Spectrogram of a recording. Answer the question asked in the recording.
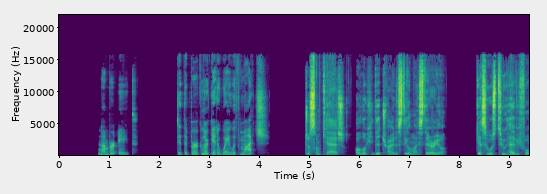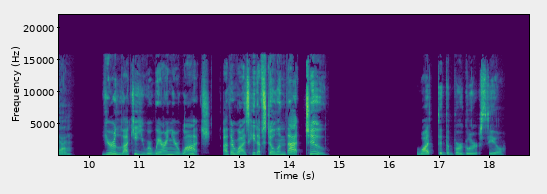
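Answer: Just some cash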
